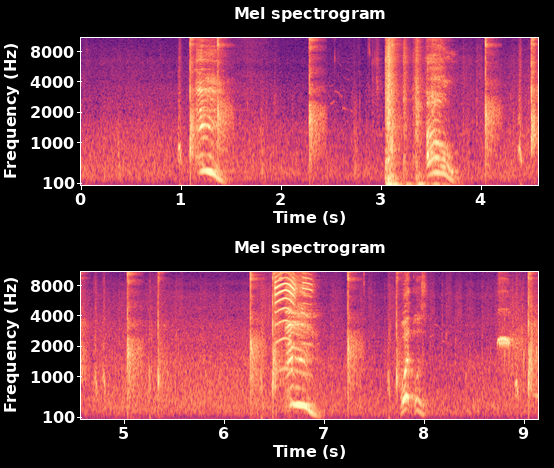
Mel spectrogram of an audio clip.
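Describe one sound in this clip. A young man exclaims loudly and excitedly close to a microphone.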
